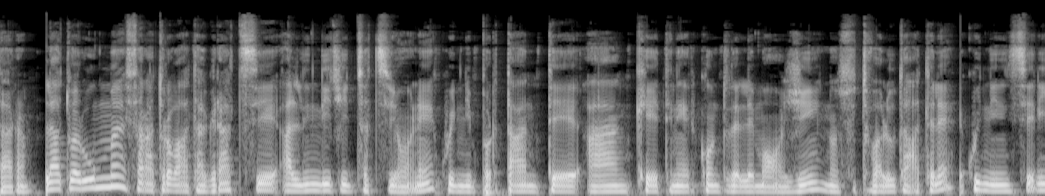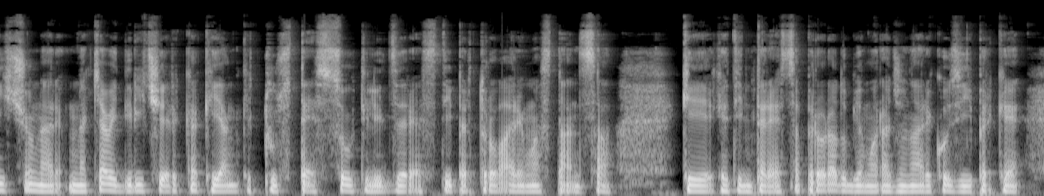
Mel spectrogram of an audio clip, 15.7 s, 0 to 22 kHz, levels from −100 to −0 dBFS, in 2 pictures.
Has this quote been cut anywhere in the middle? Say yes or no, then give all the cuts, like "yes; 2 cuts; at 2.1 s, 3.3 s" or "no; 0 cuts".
no; 0 cuts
